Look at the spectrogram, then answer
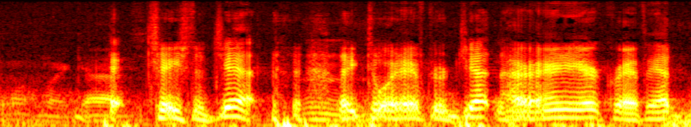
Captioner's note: laugh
